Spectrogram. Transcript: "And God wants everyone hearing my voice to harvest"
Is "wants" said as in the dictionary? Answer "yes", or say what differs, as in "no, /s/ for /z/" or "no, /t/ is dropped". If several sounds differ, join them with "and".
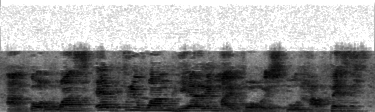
yes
